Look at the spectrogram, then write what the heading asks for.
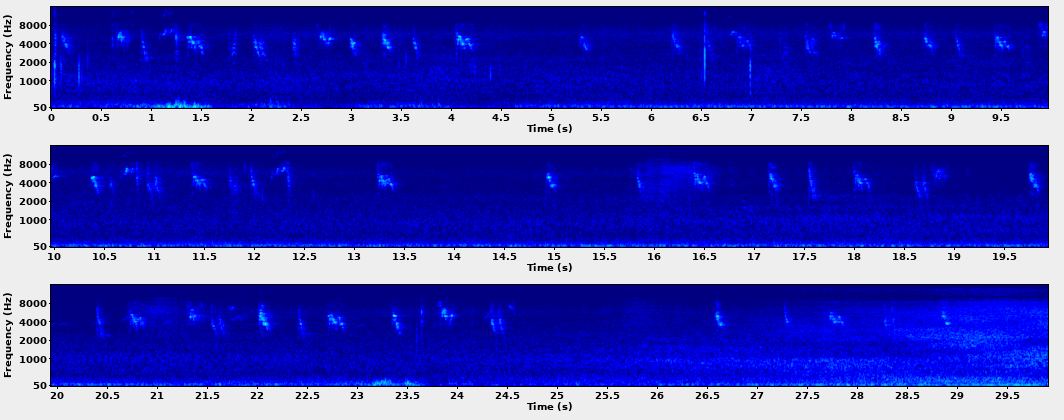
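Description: Small birds chirping: many short, high calls scattered throughout, over a steady low outdoor rumble. Two brief low thumps, about a second in and near the middle-to-late part, and a rushing noise that swells near the end.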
